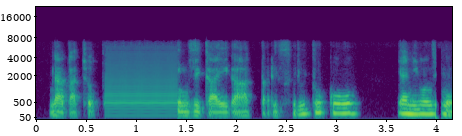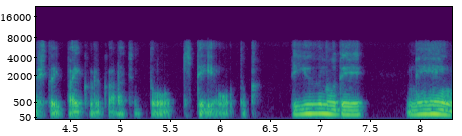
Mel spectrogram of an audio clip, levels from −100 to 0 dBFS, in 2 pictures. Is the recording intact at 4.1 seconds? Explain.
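No, lost AMR speech frames cut through this moment, from 3.99 to 4.09 s. Radio errors broke a short run of frames, about 60 ms, which fits three 20 ms AMR frames. The decoder replaced them by repeating the last good pitch and vocal tract settings at falling gain. The sound smears and drops quickly toward silence, fast in this wideband AMR-WB stream. At 4.1 s it is only just returning, briefly weak or rough.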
